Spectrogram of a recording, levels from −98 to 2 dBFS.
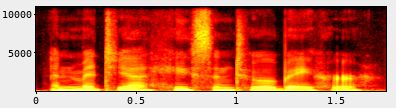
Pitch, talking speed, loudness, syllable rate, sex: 175 Hz, 205 wpm, -16 LUFS, 6.4 syllables/s, female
